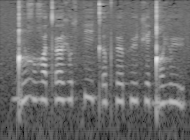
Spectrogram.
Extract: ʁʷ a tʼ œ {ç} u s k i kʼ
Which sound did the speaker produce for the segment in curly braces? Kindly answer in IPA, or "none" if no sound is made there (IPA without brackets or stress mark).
ʒ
